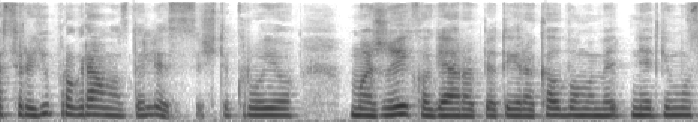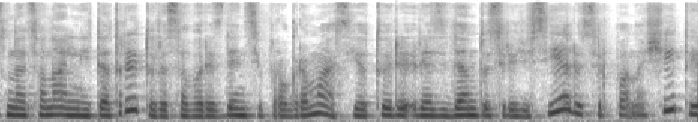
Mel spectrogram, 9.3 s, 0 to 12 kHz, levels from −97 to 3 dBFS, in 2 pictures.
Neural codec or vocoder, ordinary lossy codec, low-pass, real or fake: none; AAC, 48 kbps; 10.8 kHz; real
